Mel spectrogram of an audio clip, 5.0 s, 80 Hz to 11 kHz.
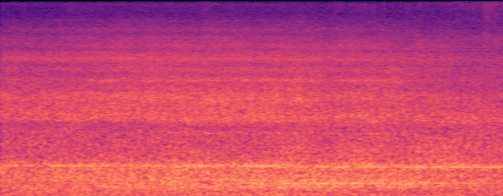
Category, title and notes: Sound effects > Vehicles
Tram 2025-10-27 klo 20.13.02
Sound recording of a tram passing by. Recording done in Hervanta, Finland near the tram line. Sound recorded with OnePlus 13 phone. Sound was recorded to be used as data for a binary sound classifier (classifying between a tram and a car).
